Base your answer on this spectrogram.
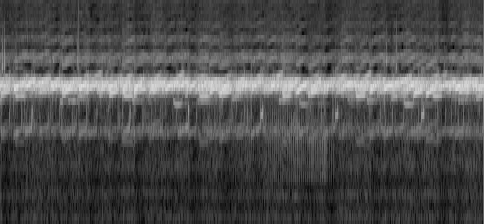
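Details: Dense chorus of spring peepers at a night frog pond in early spring, countless high piping peeps blending into an unbroken shrill wall of sound, a brief soft rustle midway.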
